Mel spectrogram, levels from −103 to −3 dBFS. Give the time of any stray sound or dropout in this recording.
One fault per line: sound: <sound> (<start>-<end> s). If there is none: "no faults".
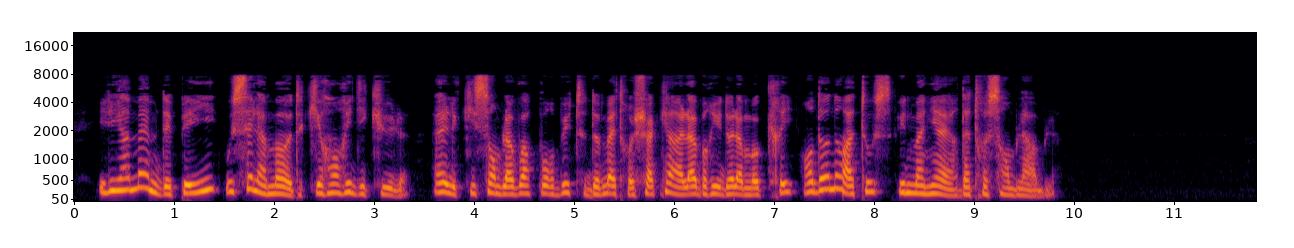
no faults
